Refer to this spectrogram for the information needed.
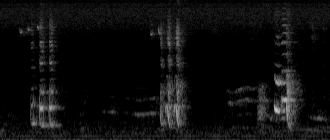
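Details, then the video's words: A pet male Alexandrine parakeet talks to his toy in a quiet room. He makes three short bursts of harsh, chattering, word-like sounds, spaced under two seconds apart, with some faint tonal notes between them. "Alexandrine parrot named Alex talking to his toy!"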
